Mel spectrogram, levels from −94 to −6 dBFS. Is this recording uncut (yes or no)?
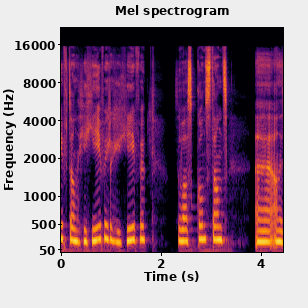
no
